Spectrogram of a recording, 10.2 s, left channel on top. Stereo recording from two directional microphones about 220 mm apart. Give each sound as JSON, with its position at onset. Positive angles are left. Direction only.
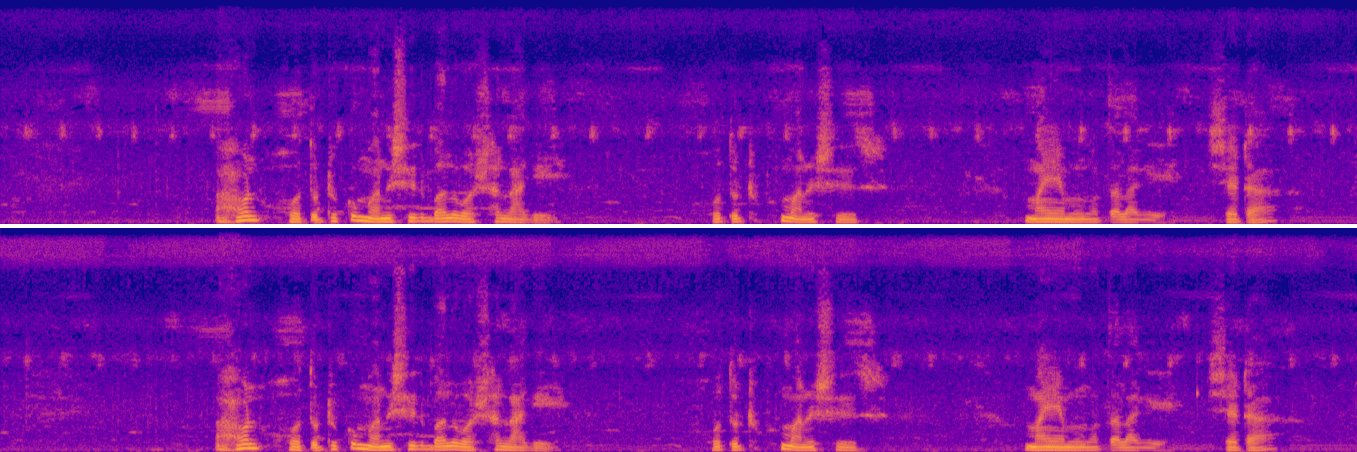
{"t": 1.5, "sound": "speech", "side_deg": -5}
{"t": 5.3, "sound": "speech", "side_deg": -5}
{"t": 7.7, "sound": "speech", "side_deg": -5}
